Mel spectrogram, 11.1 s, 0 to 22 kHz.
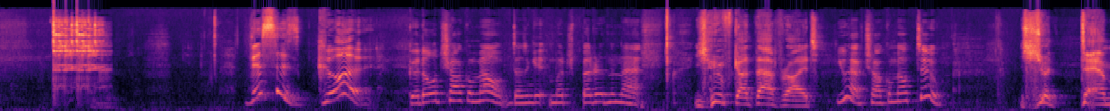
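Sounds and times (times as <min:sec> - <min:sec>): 
glasses clinking together in a toast: 0:00.5 - 0:01.2
speech: 0:02.4 - 0:09.6, 0:10.2 - 0:11.1.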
